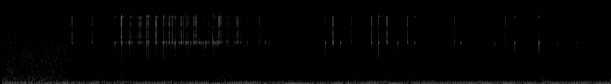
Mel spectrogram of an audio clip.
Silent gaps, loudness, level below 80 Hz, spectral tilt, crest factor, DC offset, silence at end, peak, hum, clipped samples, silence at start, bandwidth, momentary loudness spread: none; -52 LUFS; -60 dBFS; -1 dB/octave; 36 dB; under 0.1%; 0 s; -18 dBFS; none; under 0.1%; 0 s; 11.5 kHz; 14 LU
